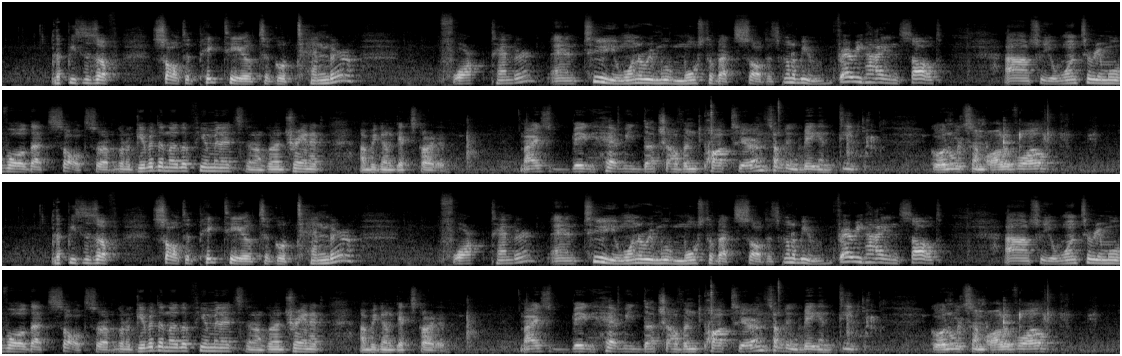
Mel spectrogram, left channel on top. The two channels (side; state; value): both; identical; correlation 1.00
